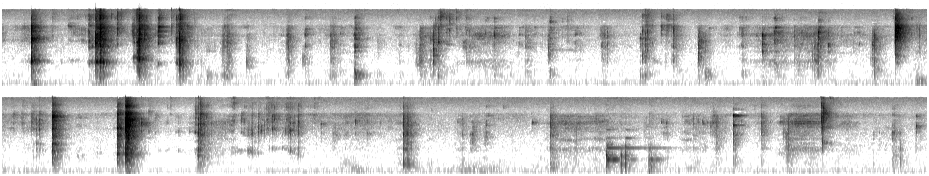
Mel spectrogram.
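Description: A person biting and chewing a chunk of Turkestan edible clay: irregular crisp crunches and mouth sounds, with one loud crack about ten seconds in.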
